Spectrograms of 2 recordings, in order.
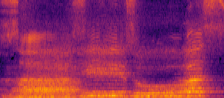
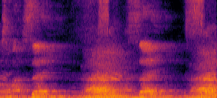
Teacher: Ta pakai nafas, dal tidak pakai nafas. Sin mengalirnya nafas, zai tidak mengalir nafas tapi dia berdesis.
